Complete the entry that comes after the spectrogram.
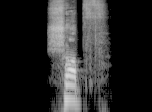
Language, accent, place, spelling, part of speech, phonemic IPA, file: German, Germany, Berlin, Schopf, noun, /ʃɔpf/, De-Schopf.ogg
- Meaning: 1. tuft (of hair) 2. wisp (of hair) 3. crown (feathers sticking up at the back of a bird's head) 4. bunch of leaves 5. the long hair on a horse's forehead 6. shed, outbuilding 7. weather-proof roof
